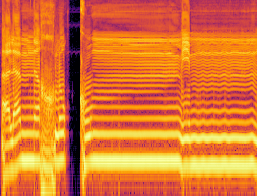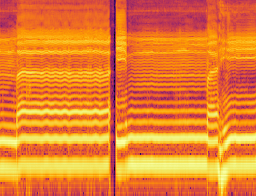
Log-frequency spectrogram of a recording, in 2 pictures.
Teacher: gunnah pada 3 huruf mim yang bertanda tasydid, ya. Semuanya digunnahkan dengan gunnah yang panjang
